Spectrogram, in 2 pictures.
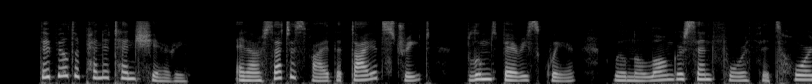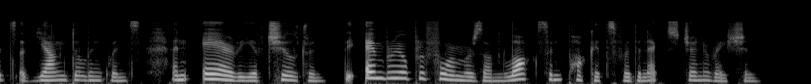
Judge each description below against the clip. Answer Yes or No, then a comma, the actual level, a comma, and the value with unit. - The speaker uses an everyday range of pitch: No, wide, 5.7 semitones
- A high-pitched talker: Yes, high, 195 Hz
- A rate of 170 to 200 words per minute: No, average, 140 wpm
